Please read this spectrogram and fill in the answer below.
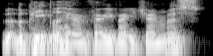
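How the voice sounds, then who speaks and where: A man's voice: on the low side, animated, quick pace, a little mellow. A middle-aged man from England with a Manchester accent, talking as a guest in an interview, rambling with lots of fillers and restarts. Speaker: ministry founder, guest. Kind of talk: conversational interview.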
